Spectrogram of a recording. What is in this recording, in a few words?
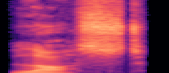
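"lost", English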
